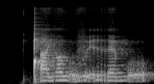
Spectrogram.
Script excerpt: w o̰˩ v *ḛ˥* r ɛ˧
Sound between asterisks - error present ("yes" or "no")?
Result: no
